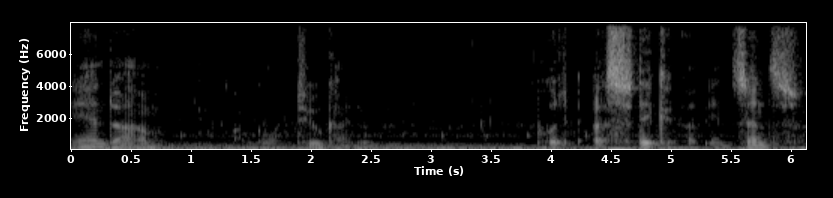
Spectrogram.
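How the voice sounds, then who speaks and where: A man with a deep voice and plenty of fry talks casually as a player in a tabletop game. His tone has a bright, forceful edge. Faint noise sits behind him. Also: fairly even intonation, extremely slow.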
